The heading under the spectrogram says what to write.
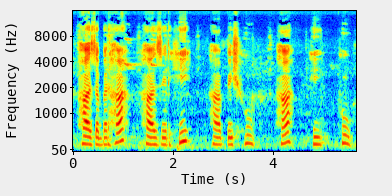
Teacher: ہا جو ہے یہ سینے سے اس کی آواز نکلتی ہے، تقریباً سینے سے۔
